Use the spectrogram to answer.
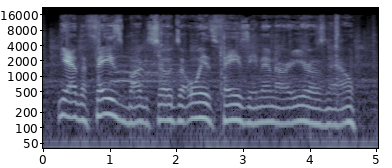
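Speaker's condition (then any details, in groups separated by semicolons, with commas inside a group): ALS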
